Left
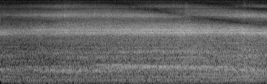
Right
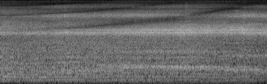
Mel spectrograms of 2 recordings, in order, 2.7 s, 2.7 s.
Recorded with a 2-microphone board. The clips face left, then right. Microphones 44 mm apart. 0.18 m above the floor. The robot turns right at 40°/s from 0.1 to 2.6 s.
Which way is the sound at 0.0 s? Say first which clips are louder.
Right 4 dB; 65° right (ahead or behind).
